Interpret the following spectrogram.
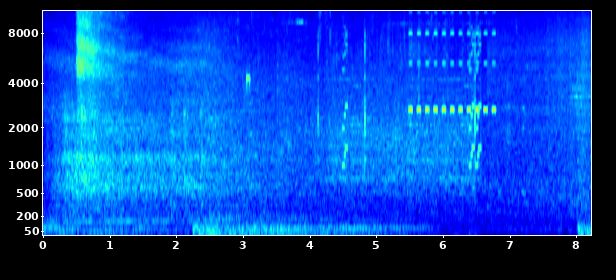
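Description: Trailer sound design: a steady, deep rumble with a traffic-like noise over it, a whoosh about half a second in, and a quick string of faint electronic beeps a little past the middle. The whole bed fades down toward the end.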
